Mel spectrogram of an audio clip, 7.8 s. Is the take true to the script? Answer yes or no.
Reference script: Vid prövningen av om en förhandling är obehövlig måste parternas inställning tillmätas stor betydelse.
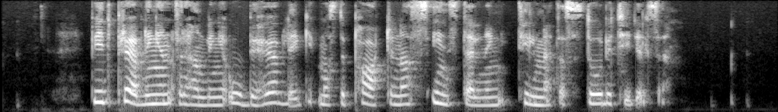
no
